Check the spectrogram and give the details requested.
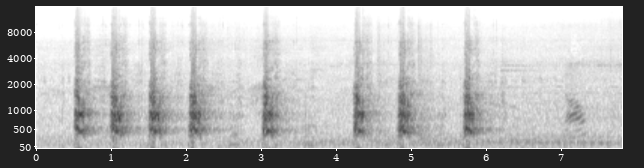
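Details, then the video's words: Dog that knows numbers responds to a sum: eight short barks, mostly evenly spaced with one longer pause before the last three, followed by a brief human voice at the end. "Dog knows numbers"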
